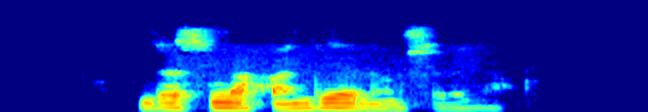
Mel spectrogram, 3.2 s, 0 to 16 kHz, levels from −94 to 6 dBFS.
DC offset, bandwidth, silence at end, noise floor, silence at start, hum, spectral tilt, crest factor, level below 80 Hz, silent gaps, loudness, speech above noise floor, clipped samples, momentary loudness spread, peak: under 0.1%; 6.8 kHz; 0.95 s; under -90 dBFS; 0.7 s; none; -7.5 dB/octave; 18 dB; -58 dBFS; none; -22 LUFS; over 67 dB; under 0.1%; 17 LU; -6 dBFS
